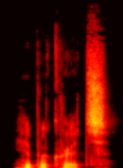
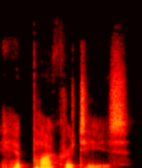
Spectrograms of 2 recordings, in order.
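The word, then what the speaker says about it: Hippocrates: name of which is not hypocrites but hypocrates the spelling is nearly the same but the pronunciation is different after the name of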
